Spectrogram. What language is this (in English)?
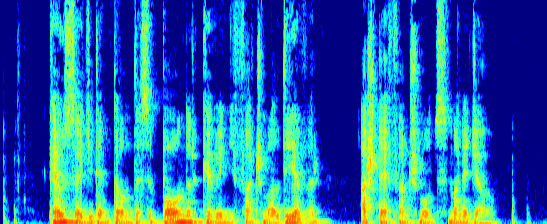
Romansh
